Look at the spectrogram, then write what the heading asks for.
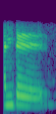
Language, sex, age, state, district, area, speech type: Telugu, female, 18-30, Telangana, Adilabad, urban, conversation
